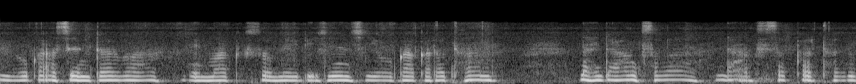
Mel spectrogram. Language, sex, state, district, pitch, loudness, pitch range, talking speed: Hindi, female, Bihar, Vaishali, 190 Hz, -17 LUFS, 185-195 Hz, 90 wpm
